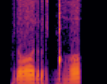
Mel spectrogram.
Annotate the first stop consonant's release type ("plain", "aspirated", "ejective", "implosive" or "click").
click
